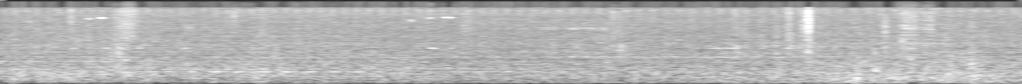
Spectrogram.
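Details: Steady low rumble of wind and a running engine, with no animal calls standing out.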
